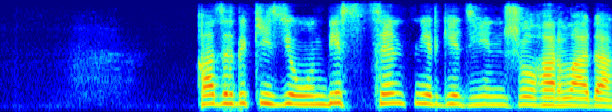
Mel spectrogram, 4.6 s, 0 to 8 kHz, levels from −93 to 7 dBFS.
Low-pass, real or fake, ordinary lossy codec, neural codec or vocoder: 7.2 kHz; fake; none; codec, 16 kHz, 1.1 kbps, Voila-Tokenizer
